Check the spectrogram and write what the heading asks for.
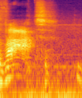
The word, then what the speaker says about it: Vart: We call ourselves Vart. Varts. V. That's it. Yes, Vart. Fart. With a silent X in the front.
